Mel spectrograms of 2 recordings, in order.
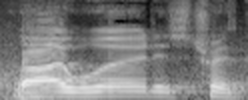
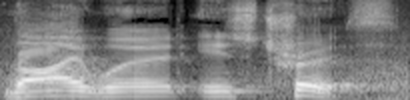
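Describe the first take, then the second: First: Said in the usual way. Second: Very slow, each word weighted; slow scripture quote. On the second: Shown as a demonstration. Preacher to congregation, quoting Jesus, very slow and weighty. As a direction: lay out Thy word is truth word by word. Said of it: "Jesus said in John seventeen seventeen".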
